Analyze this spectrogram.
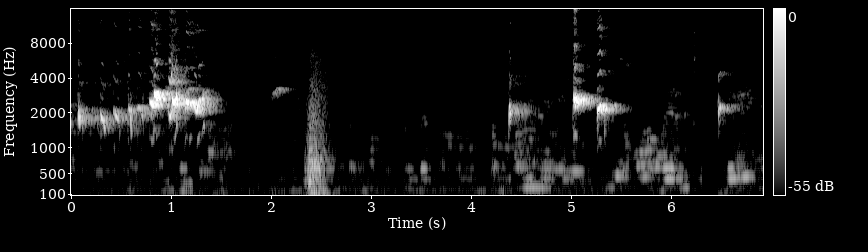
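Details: Yellow-vented bulbul, described as sounding like a green leafbird, gives short whistled phrases near one pitch with a louder slurred burst, pauses, then further brief whistles and a low rattle between.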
